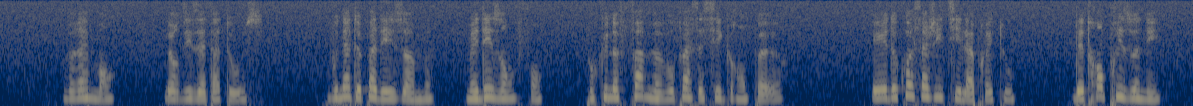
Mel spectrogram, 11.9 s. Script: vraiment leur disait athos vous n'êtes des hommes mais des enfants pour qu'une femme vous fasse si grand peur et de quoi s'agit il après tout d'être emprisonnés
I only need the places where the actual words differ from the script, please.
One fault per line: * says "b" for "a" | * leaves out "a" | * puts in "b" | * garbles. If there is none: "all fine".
* puts in "pas"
